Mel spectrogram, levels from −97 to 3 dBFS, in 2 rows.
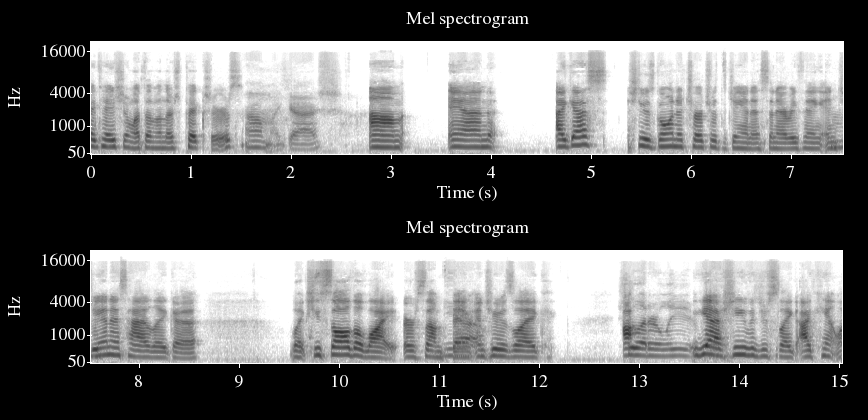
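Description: Short concealed packet loss occurs at 5.45–5.50 s, between "and I guess" and "was going to church", at 11.12–11.17 s after "the light or something", and at 14.39–14.43 s. Each time, 20 to 40 ms of speech arrived too late to decode. The receiver stretched the preceding sound across the gap and blended back, leaving a brief smear or wobble.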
